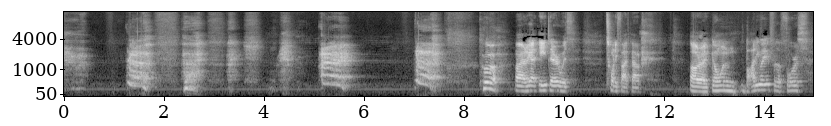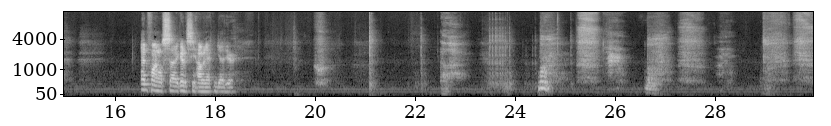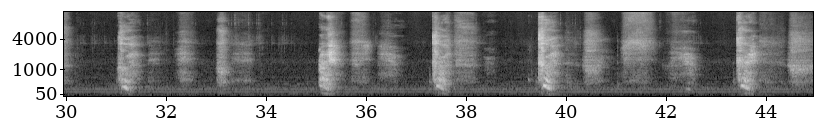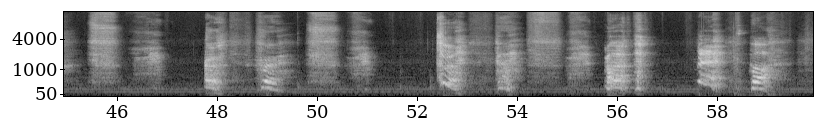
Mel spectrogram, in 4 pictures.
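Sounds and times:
man breathing hard: 1.5s - 4.8s, 7.4s - 9.0s, 10.2s - 10.8s, 18.5s - 21.3s, 22.5s - 23.8s, 24.5s - 34.0s, 35.2s - 36.8s, 37.6s - 38.7s, 39.8s - 42.8s, 43.4s - 47.0s, 47.9s - 51.2s, 52.8s - 55.6s, 58.0s - 59.9s.

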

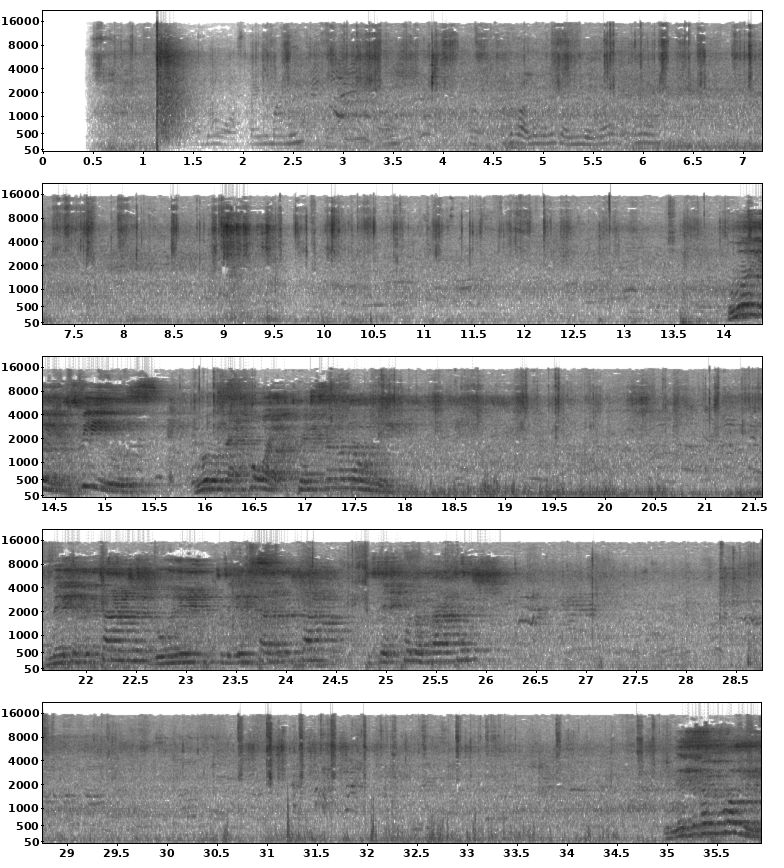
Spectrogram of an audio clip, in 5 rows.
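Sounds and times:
starter's pistol shot with echo: 1.1s - 1.6s
steady low rumble: 13.8s - 25.4s.

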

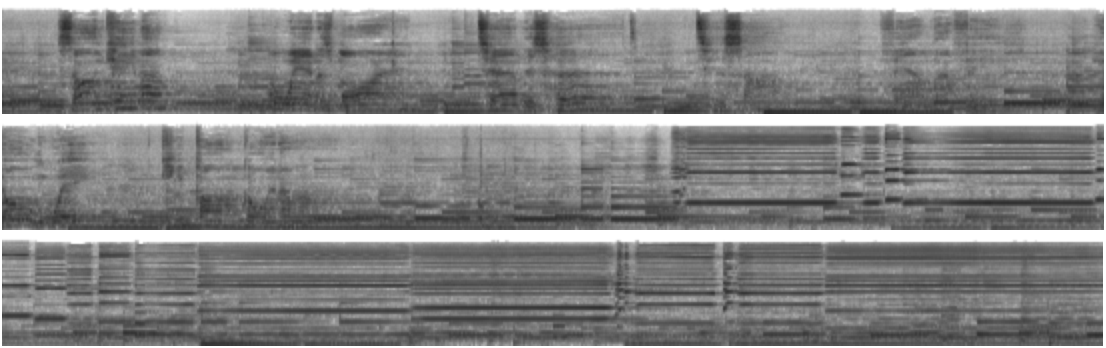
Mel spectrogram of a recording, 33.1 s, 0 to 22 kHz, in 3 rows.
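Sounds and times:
strummed acoustic guitars: 0.0s - 33.0s
blues harmonica: 14.1s - 33.0s.

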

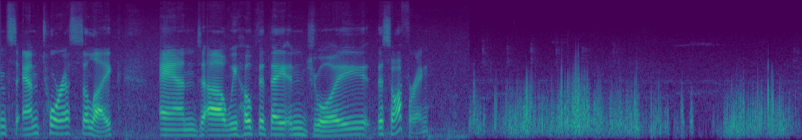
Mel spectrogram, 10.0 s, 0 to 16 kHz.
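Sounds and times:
wind buffeting microphone: 5.2s - 10.0s.

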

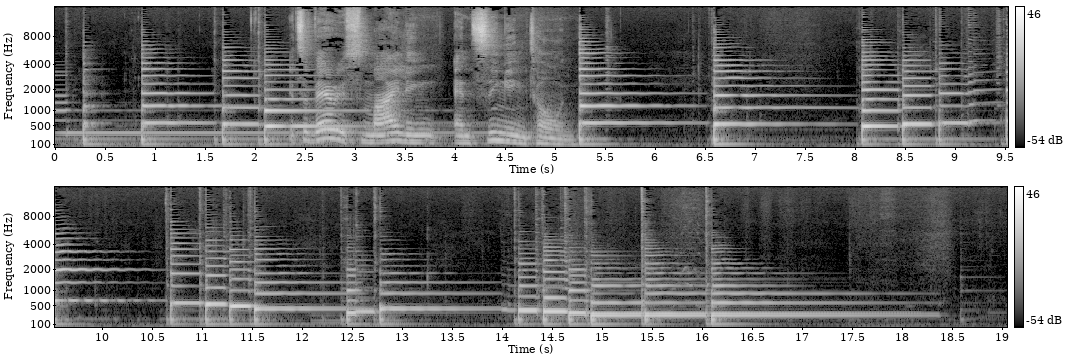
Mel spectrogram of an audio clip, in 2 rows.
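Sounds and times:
classical guitar plucked melody: 0.0s - 19.0s.

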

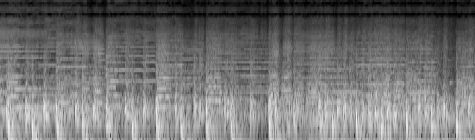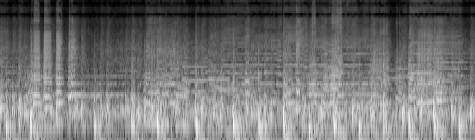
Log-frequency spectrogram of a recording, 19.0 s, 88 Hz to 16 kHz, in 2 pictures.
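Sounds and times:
marching brass band playing: 0.0s - 19.0s
steady drum beat: 0.0s - 19.0s.

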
